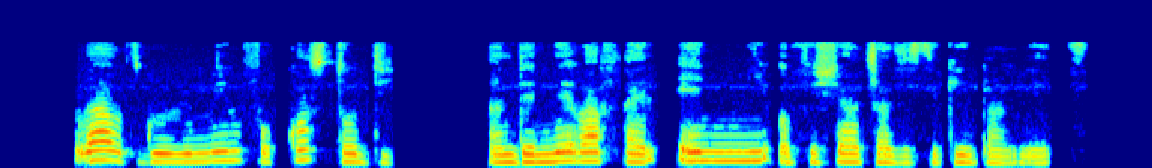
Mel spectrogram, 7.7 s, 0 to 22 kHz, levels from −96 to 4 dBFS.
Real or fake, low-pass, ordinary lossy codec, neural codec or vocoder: real; none; none; none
